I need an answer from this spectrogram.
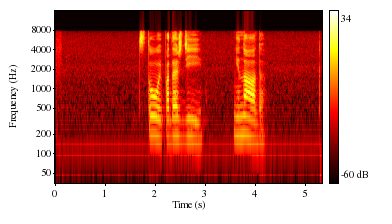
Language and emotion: Russian, neutral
